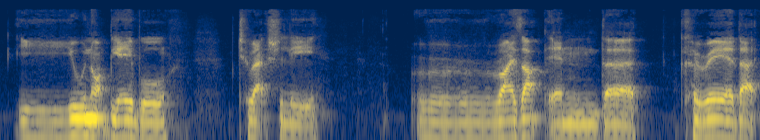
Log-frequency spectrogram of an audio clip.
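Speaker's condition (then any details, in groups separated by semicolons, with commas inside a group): Stutter; onset age four after two fluent years, ineffective speech therapy, drama school, Birmingham University course; blocking and freezing in childhood, fluent in drama performances, avoided class reading as teen; blocks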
